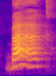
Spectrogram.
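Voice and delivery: loud laugh breaking through the word. Real, not acted. Vlogger laughing at her own makeup mishap, loud laugh. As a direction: crack up mid-word, slowly.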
